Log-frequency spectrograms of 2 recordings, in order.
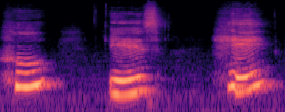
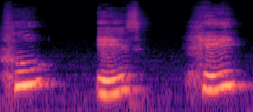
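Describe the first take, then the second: The two takes are said the same way.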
